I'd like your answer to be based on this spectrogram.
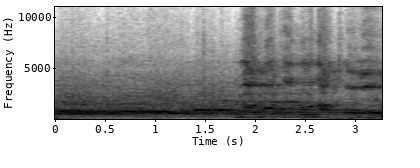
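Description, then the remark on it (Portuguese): A loud, dense crowd of voices shouting and cheering together, with rising whoops and raised calls swelling midway through, continuous for the whole stretch. “Mas você pode ouvir pelos gritos que você não está sozinho.”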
